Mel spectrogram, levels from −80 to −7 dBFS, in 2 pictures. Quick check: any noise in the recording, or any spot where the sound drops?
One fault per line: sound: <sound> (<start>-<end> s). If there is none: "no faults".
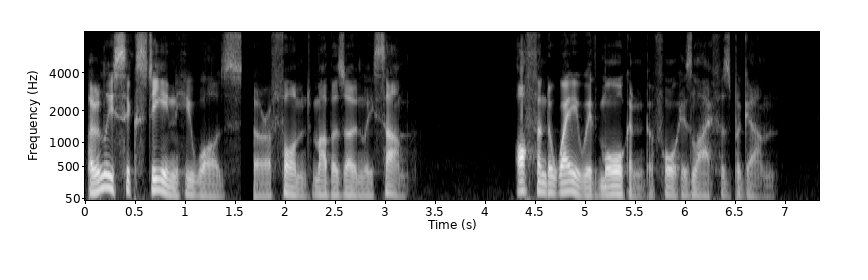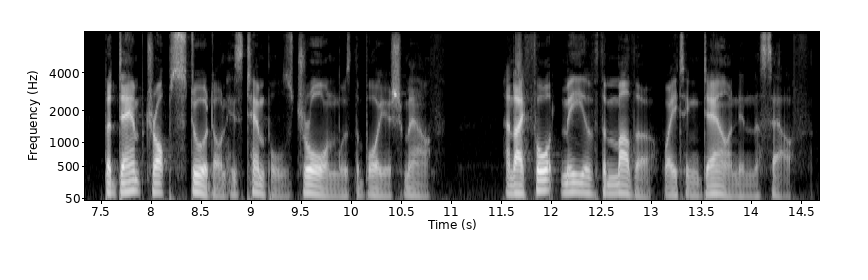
sound: dropout (1.6-1.7 s)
